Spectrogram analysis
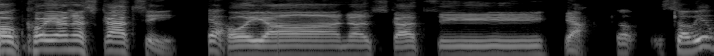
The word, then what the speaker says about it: Koyaanisqatsi: So I cannot pronounce this. It's that sort of head movie, Koyaska Squad. Oh, Koyaanisqatsi.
